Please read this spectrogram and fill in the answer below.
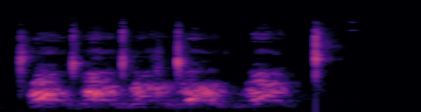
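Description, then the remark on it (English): A dog barks at a person passing by on the street, in a quick run of about six sharp barks in under two seconds, loud and alone, ending abruptly. “let them know my dog's really not that harmful”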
